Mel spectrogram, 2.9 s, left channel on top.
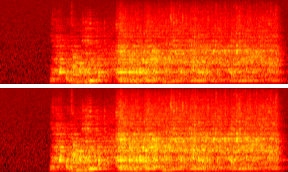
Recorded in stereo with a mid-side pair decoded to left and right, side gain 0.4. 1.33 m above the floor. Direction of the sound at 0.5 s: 35° right.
